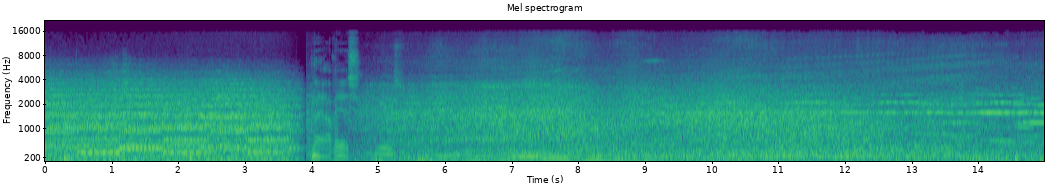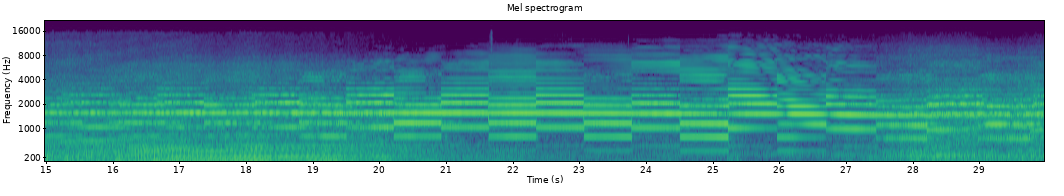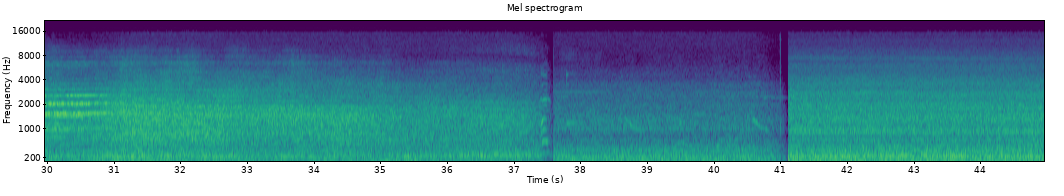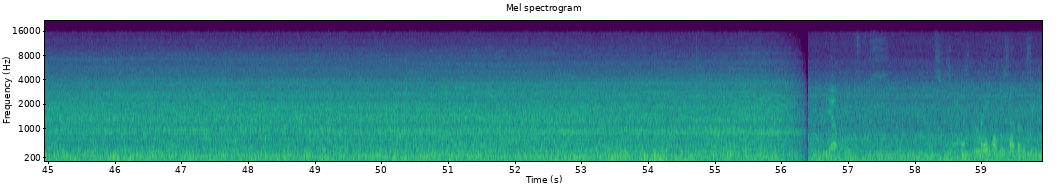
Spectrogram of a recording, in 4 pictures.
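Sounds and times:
two-tone siren: 0.0s - 4.0s, 5.9s - 34.1s, 40.6s - 56.4s
road and engine noise: 0.0s - 59.9s
diesel engine running: 3.6s - 21.9s, 27.0s - 59.9s.

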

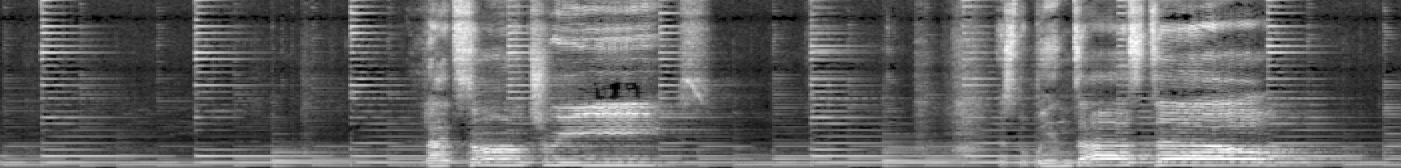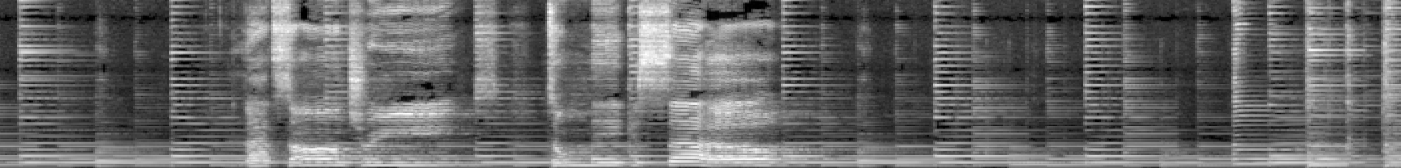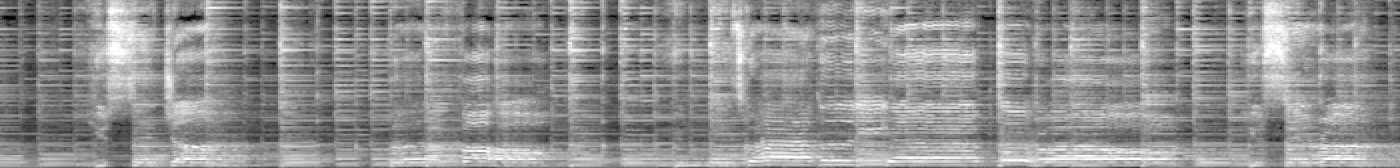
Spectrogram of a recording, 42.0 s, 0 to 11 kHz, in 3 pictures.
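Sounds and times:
acoustic guitar strumming chords: 0.0s - 42.0s.

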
